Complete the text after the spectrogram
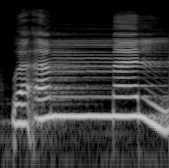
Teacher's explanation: dua harakat wa ammal nah dua harakatnya tuh hanya saat berhenti kalau wasal jadi gugur madnya mimnya pendekin wa ammal langsung tempel ke lam gugur madnya dinamakan dengan takhalus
